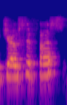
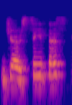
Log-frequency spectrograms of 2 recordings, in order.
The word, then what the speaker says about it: Josephus: I always want to say Josephus, and it's not Josephus. Thank you very much. I've been corrected, Josephus.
